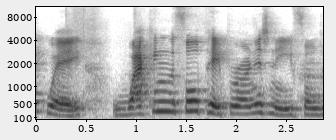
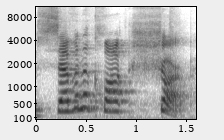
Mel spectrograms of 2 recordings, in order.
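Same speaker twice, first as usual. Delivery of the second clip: slow, high, emphatic order; insistent socialite's statement; firm insistence; 8 semitones higher, 4 dB louder, slower than usual. A narrator's reading. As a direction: set the time as settled, no argument. She lays down the hour.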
